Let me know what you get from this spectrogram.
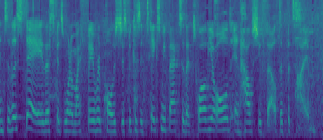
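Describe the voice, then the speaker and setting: Against noticeable background noise, a woman talks fairly quickly at a fairly high pitch in a monotone, flat intonation. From South Africa. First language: Zulu. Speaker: author. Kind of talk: public talk at book event. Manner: hesitant, many fillers.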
